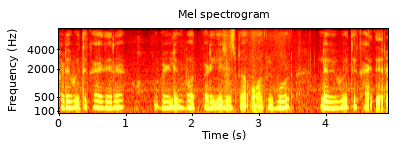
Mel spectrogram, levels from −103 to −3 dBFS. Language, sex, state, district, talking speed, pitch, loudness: Hindi, female, Bihar, Saharsa, 255 wpm, 175 Hz, -18 LUFS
